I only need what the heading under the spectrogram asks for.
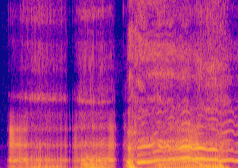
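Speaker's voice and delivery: imitating zombies grunting, pitch jumping up; mock zombie groans. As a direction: grunt like lazy zombies entering the ring. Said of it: "part where the zombies like".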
